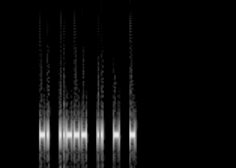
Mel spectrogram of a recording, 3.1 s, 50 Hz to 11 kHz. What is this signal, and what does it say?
Morse code, heard as a keyed tone, about 50 wpm, spaced as for 36 wpm, 700 Hz. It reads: N2ITT
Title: USA Call Signs - 5 Characters - 2x Character Spacing - 50wpm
